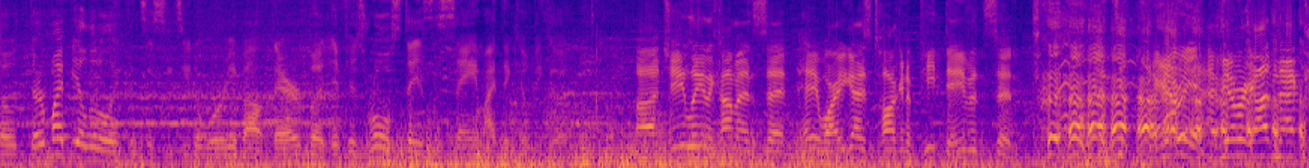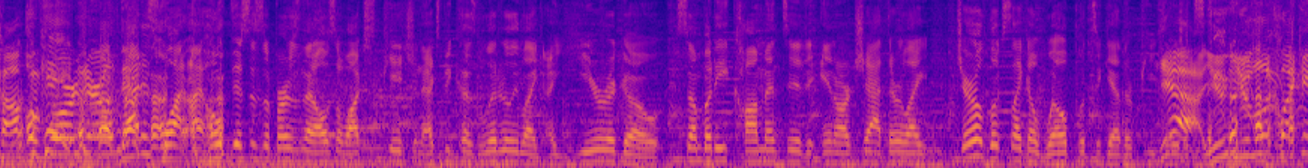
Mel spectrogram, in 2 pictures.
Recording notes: The CHGO Bulls crew are LIVE from Stadium Swim at Circa Resort & Casino in Las Vegas.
